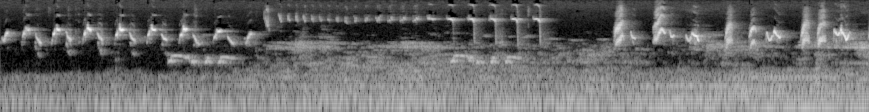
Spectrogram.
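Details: Long-tailed shrike song meant to rile rival birds. It opens with a quick zigzag of scratchy notes, then a thin high ticking series and sharp rising chips. A lower warbled motif recurs, and a constant low hum sits underneath.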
